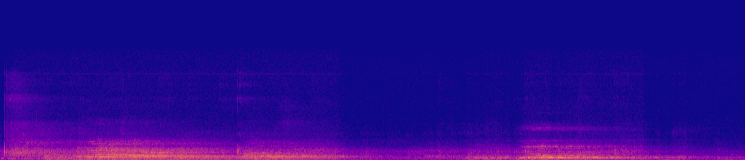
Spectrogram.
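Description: Men talk nearby in a large echoing hall.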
